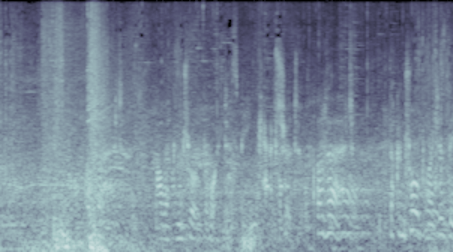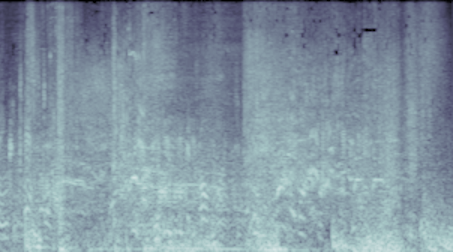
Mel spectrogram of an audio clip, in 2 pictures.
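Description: Bursts and impacts crackle sharply.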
